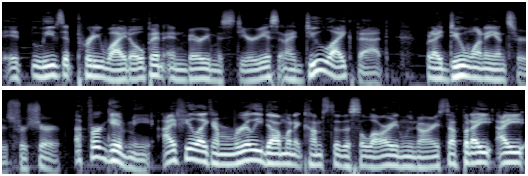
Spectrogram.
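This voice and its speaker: A man's voice: lowish voice, no room sound. A man giving casual reaction commentary and reading fantasy lore aloud as the host of a reaction video.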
